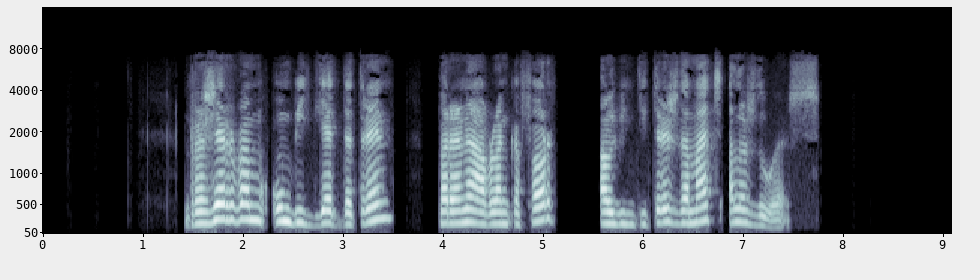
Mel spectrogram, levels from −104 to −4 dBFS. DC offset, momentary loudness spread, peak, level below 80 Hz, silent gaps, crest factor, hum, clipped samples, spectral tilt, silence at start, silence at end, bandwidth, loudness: under 0.1%; 14 LU; -2 dBFS; -64 dBFS; 3.51-3.58 s, 3.79-3.95 s, 5.14-5.55 s; 18 dB; none; under 0.1%; -6.5 dB/octave; 1.4 s; 1.35 s; 7.4 kHz; -18 LUFS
